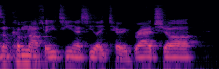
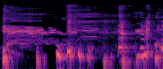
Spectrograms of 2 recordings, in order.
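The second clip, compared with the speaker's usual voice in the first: burst of laughter. Real, not acted. Laughing at the athlete's joke.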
